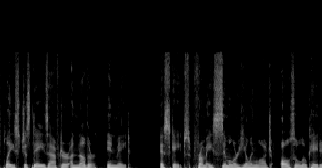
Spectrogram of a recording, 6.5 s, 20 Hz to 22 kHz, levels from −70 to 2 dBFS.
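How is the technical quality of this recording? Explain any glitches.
No technical glitches can be heard anywhere in this speech recording. There is nothing in the audio that calls for an explanation.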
